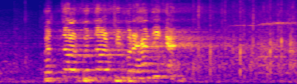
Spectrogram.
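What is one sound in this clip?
A man speaks into a microphone over a loudspeaker.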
